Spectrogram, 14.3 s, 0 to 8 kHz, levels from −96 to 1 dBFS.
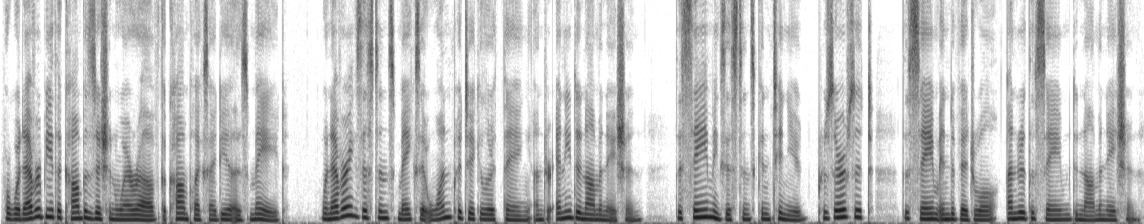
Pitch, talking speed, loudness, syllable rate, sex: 195 Hz, 145 wpm, -18 LUFS, 5.7 syllables/s, female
